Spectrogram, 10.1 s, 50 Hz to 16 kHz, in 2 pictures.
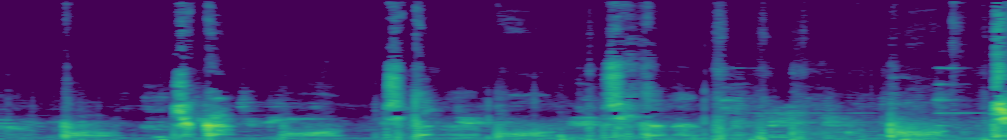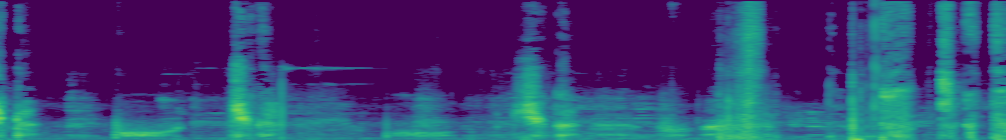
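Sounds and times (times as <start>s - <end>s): child whispering: 0.0s - 3.6s, 5.0s - 8.8s.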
